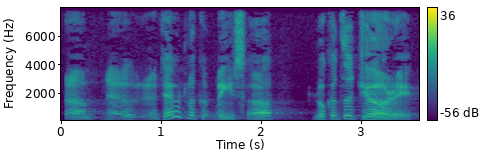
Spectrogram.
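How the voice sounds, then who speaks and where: Man playing a sarcastic, lively bullying barrister. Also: on the high side, measured pace, vocal fry, exaggerated voice. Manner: peremptory, mock-polite questioning. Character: brisk, sarcastic, bullying junior male barrister. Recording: reverberant church hall.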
